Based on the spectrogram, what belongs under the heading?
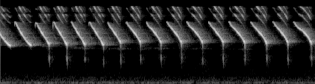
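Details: Lure song of a canary, meant to set other canaries singing, made of loud, high, downward-slurred notes repeated rapidly about six times per second in an even, rolling series.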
